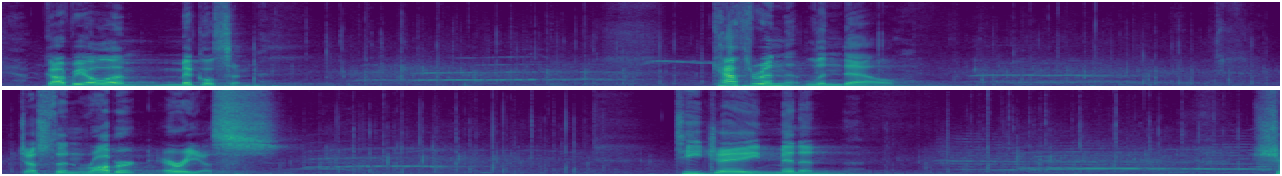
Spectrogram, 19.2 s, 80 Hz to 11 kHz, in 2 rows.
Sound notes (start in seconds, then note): 2.4 audience applauding and cheering; 7.0 audience applauding and cheering; 11.7 audience applauding and cheering; 16.4 audience applauding and cheering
